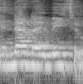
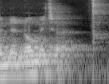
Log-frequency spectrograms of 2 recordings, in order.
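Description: First: "nanometer" as NAN-oh-MEE-ter; "nanometer" as nano plus meter; two-word pronunciation. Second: "nanometer" as nuh-NOM-iter; "nanometer" rhyming with thermometer; run-together pronunciation. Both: Shown as a demonstration. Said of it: "Is it a nanometer or a nanometer".

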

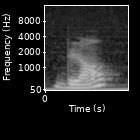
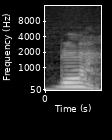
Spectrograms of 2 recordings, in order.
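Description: First: "blond" with rounded nasal "on"; "blond" kept distinct from "blanc"; closed on. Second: "blanc" with open nasal "an"; "blanc" kept distinct from "blond". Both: Shown as a demonstration. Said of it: "une plus grande différence de prononciation".

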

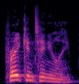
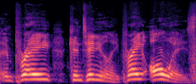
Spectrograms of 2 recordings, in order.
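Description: First: Said in the usual way. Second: Louder, slow, stressing pray; emphatic preaching. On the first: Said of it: "the scripture would say". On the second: Acted. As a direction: hammer each word of the verse. Preacher drives the verse home.

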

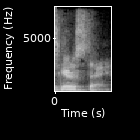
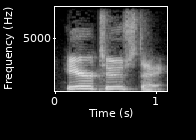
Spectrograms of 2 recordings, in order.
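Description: First: Said in the usual way. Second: HERE TO STAY drawn out slowly, pitched higher; emphatic repeat. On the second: Real, not acted. Host reassures viewers the show is here to stay, slow and emphatic. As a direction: stretch each word of "Here to stay", starting high.

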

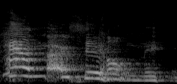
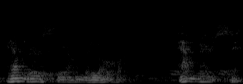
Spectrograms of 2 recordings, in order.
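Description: First: Loud, slow, raised plea; Bartimaeus crying out. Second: Low, soft murmured plea; old folk's everyday prayer. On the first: Acted. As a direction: cry out slowly, begging for mercy. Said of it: "Bartimaeus cried out". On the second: Retold or imitated. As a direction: say it quietly to yourself around the house. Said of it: "Old folk used to just say it around the house".

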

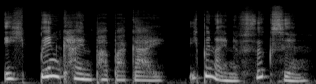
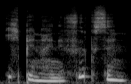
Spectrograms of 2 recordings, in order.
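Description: First: Indignant little fox, starting high; piqued creature voice; offended. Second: Small, gently proud creature voice; mildly proud. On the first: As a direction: correct them in a huffy small voice. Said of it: "berichtigte Oma mal beleidigt". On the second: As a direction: declare it with a touch of pride. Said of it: "sagte die kleine blaue Füchsin nun stolz". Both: A narrator's reading.

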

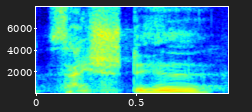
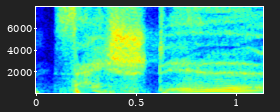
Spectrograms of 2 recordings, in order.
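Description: First: Soft, low mock shush; a hint of a crowd telling him to hush. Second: Whispered shushing, barely voiced; hushing whisper. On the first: Everybody telling the blind man, softly, to be quiet. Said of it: "Und alle anderen sagten". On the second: Crowd whispering at the blind man to hush. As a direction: hiss it like a crowd silencing someone. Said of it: "Und die Leute um ihn herum sagten".

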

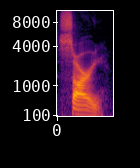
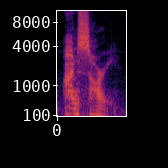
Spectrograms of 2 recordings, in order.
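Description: First: Said in the usual way. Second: Hushed, sincere apology, almost whispered; soft, breath-light and truly sorry; heartfelt apology. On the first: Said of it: "when he just says". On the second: Retold or imitated. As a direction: imitate a child's heartfelt apology, very softly. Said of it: "said a heartfelt".

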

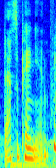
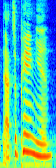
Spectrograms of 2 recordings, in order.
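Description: First: Much softer, under-the-breath repeat of "That's opinion"; quiet aside. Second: Said in the usual way. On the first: Shown as a demonstration. To viewers after the rant, softer joking aside. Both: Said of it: "But hey".

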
